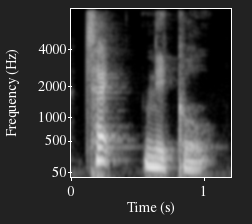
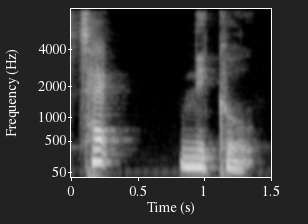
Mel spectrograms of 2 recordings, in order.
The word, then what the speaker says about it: technical: great word technical tech technical I just realized the K almost disappears it's not technical it's technical because the C and the N are kind of well the C is at the back technical technical technical technical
